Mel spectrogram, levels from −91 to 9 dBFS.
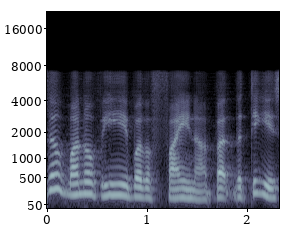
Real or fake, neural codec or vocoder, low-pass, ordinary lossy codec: fake; codec, 16 kHz, 0.2 kbps, FocalCodec; 7.2 kHz; none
